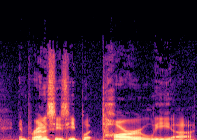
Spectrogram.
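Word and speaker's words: Thalia: In parentheses, he put Tarlea, T A R {dash} L E E {dash} U H. Tarlea. Talia. Which I suspect is a Australian way to say it.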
